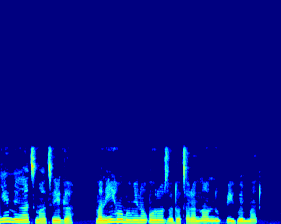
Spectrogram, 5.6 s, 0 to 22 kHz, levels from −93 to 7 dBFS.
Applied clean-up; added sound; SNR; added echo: classical method spectral subtraction.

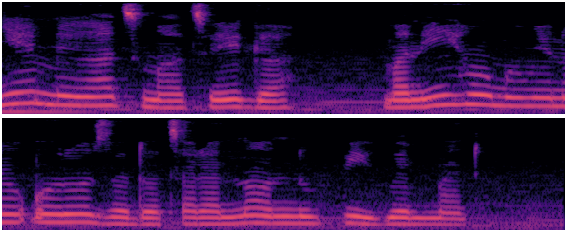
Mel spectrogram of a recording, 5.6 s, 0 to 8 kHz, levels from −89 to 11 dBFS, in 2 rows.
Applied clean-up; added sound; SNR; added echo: none; Musical instrument; 18 dB; none.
